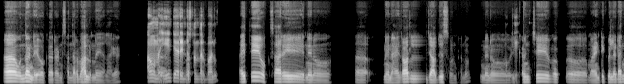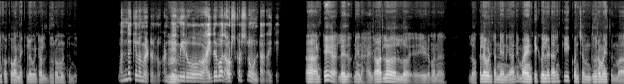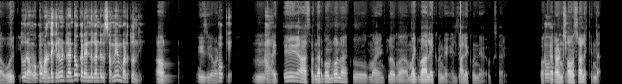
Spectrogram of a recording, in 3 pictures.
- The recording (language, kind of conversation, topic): Telugu, podcast, ఒంటరిగా ప్రయాణించే సమయంలో వచ్చే భయాన్ని మీరు ఎలా ఎదుర్కొంటారు?
- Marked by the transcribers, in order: distorted speech; in English: "జాబ్"; in English: "ఔట్‌స్కర్ట్స్‌లో"; other background noise; in English: "ఈజీగా"; in English: "హెల్త్"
